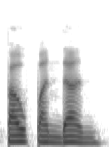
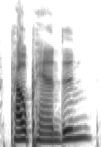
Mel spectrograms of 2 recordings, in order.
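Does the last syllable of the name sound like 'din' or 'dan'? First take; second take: dan; din. First: The name ends with a 'dan' sound. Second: The name ends with a 'din' sound. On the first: This is the intended form of the name. The speaker calls it right. "but it's supposed to be Pau Pandan" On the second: This is how someone else says the name. The speaker calls it wrong. "That's how Randon says it. He says Pau Pandin"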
